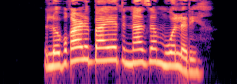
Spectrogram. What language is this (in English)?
Pashto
